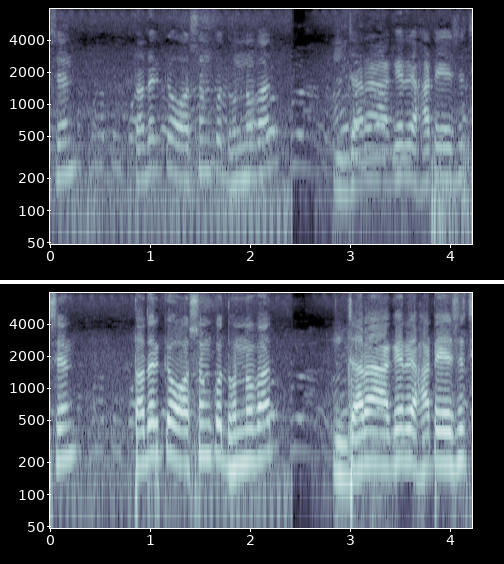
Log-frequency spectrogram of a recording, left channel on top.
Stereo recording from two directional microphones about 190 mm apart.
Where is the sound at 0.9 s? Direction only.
50° right (ahead or behind); by 2.2 s 30° right (ahead or behind).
